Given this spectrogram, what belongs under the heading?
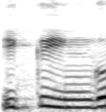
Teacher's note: ஆகிய இரு மெய்களும் நாக்குடைய முதல் பகுதி வந்து அன்னத்துடைய அடிப்பகுதியை பொருந்ததால பிறக்கிறது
